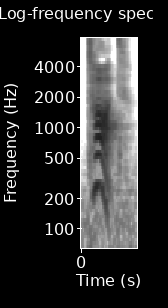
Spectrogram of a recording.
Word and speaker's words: taught: Taught. Though. Fought. Through. Throughout. Thorough. Tough. Para empezar tenemos taught. Ese sonido ah es justo entre la A y la O.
